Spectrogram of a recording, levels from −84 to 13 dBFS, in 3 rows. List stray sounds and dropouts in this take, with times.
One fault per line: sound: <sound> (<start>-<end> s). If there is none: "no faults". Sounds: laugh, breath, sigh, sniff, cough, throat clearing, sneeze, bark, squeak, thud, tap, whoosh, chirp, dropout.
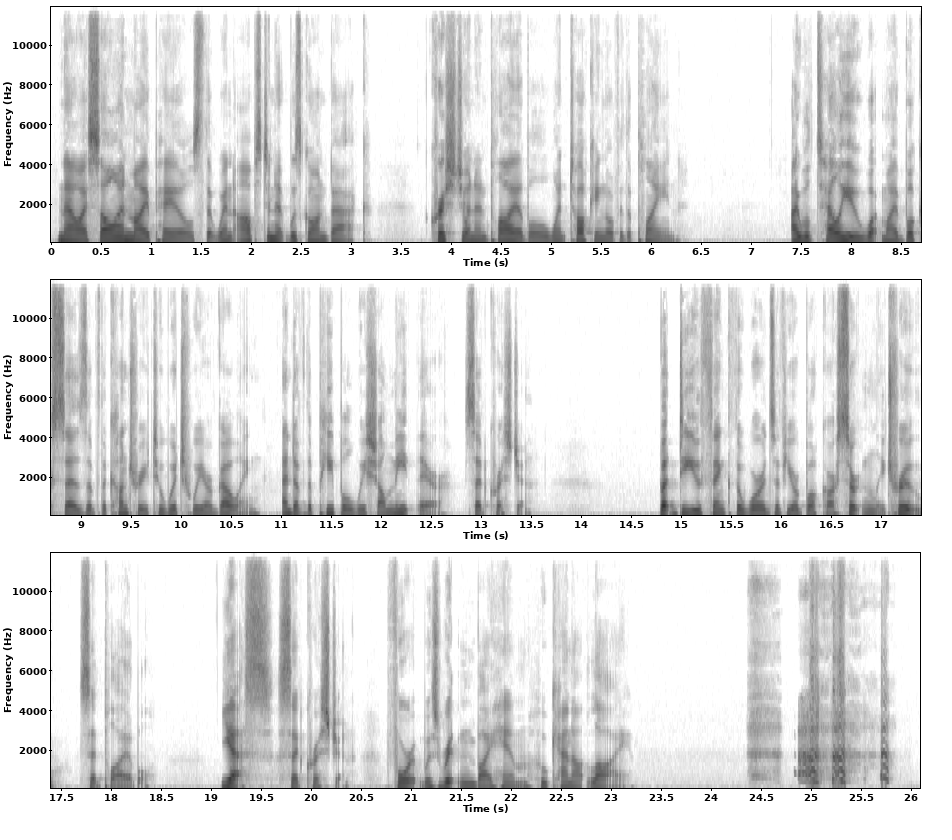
sound: laugh (24.4-25.9 s)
